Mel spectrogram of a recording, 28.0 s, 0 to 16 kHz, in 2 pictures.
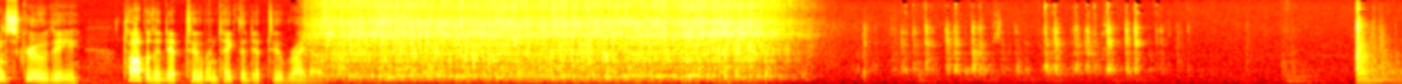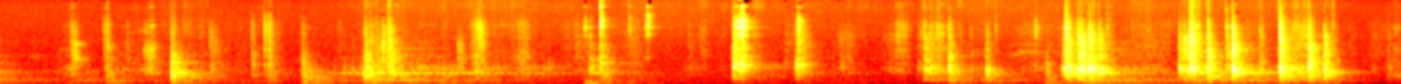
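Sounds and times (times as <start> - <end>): water splashing into a bucket: 3.0 - 8.2.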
